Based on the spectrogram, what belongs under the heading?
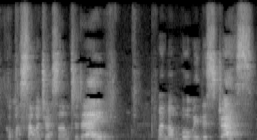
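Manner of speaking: ordinary talk, nothing marked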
